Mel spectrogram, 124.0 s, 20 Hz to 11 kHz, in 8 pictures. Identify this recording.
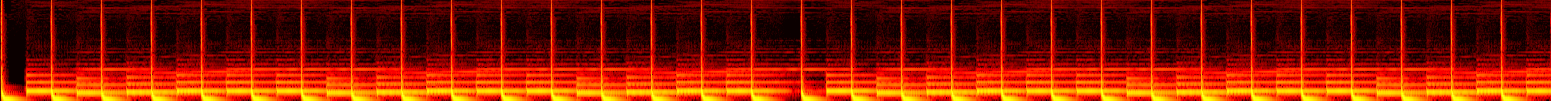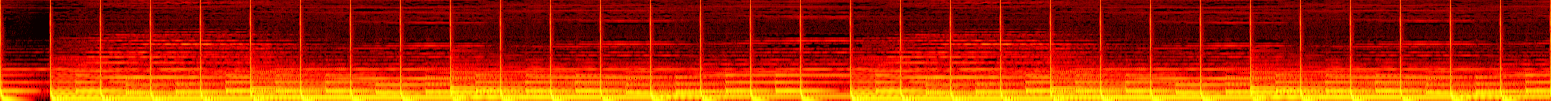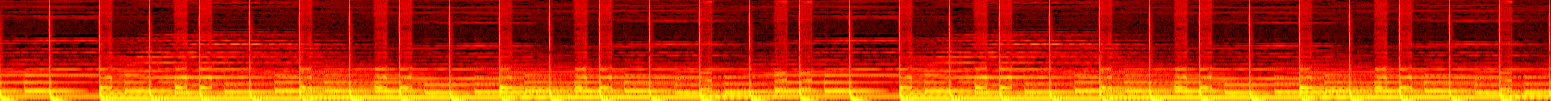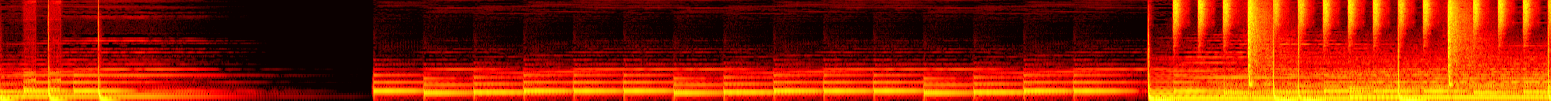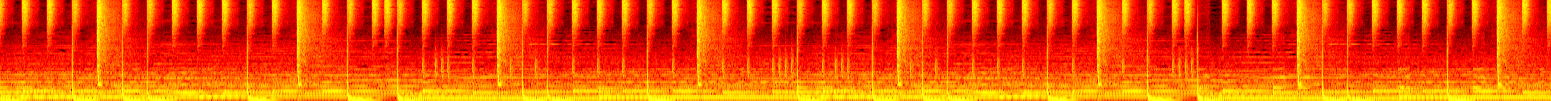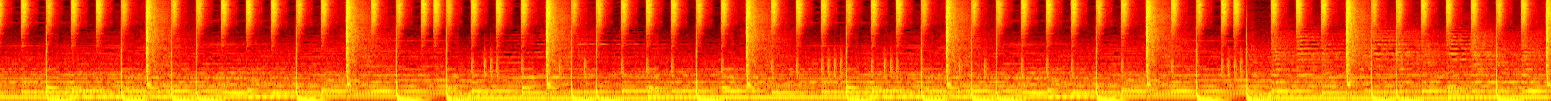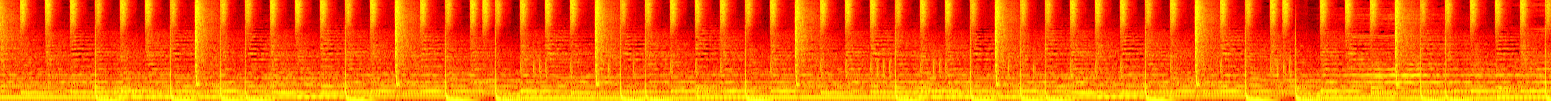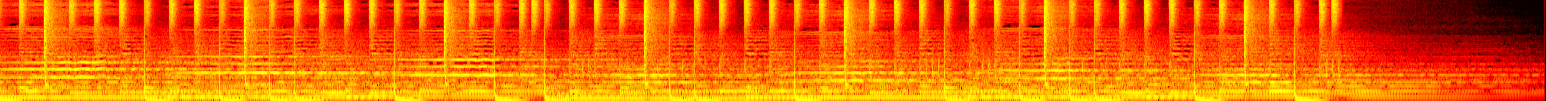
A blend of trap drums and ambient music at a 120bpm.
Staccato strings and female vocals join later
